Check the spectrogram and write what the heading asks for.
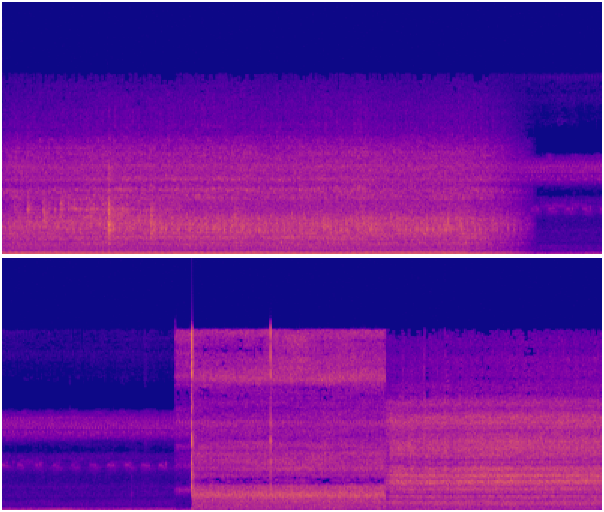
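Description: John Deere compact tractor's diesel engine running, loud and close for about the first seven seconds, then quieter after a cut. From about ten and a half seconds a steady rushing noise runs under the engine.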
